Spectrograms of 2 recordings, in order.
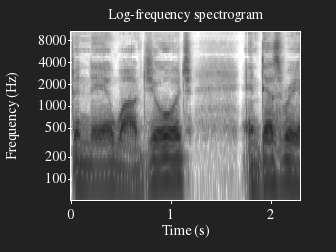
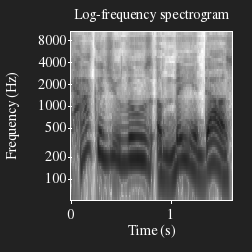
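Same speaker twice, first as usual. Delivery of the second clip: high, outraged demand; outraged boss; 13 semitones higher than usual. Retold or imitated. The boss confronting her over lost money, high and outraged. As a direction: demand the answer in disbelief.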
